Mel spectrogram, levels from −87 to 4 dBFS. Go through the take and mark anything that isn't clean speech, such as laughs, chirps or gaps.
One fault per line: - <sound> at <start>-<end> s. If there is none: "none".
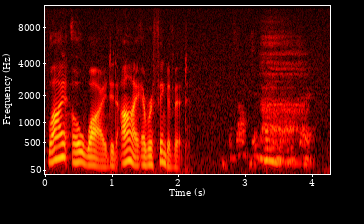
- sigh at 2.6-4.1 s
